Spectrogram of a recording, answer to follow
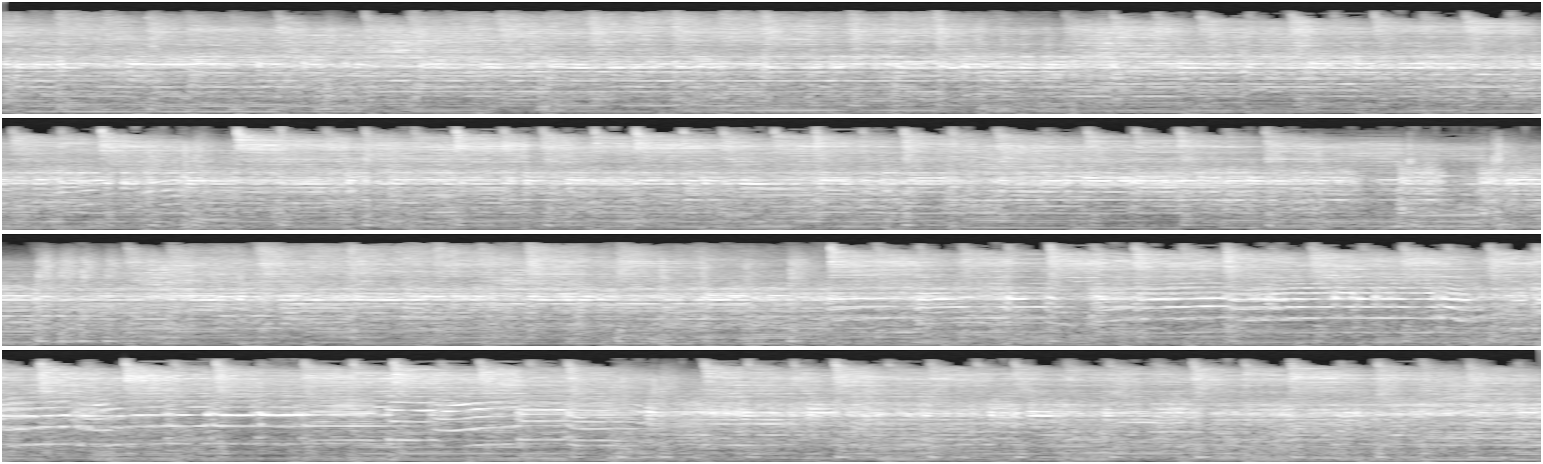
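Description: Live rock band playing loud amplified instrumental rock: distorted electric guitar, bass guitar and drum kit. From about twenty seconds in, a higher lead line bends up and down in pitch over the band.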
